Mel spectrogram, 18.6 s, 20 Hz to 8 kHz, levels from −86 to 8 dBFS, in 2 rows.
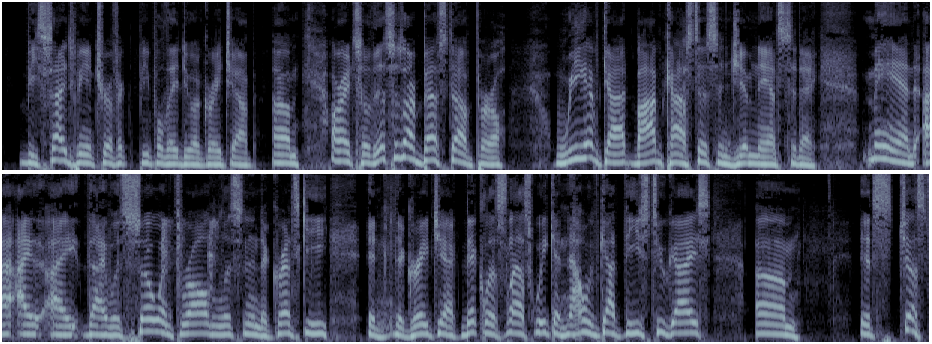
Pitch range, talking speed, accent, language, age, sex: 135-165 Hz, 180 wpm, American, English, 50-69, male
